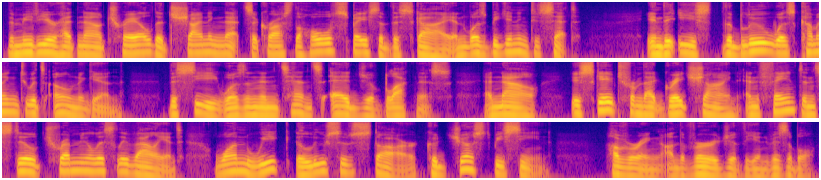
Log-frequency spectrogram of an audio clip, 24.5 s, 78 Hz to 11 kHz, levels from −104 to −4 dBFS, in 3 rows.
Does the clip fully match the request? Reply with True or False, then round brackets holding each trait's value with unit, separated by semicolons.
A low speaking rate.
False (165 wpm)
